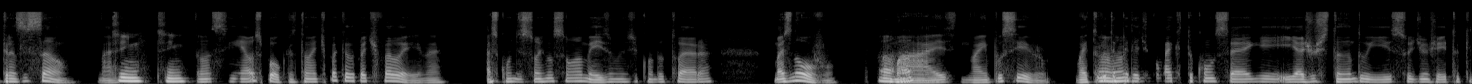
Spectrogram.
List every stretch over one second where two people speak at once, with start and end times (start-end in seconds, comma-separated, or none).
none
